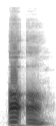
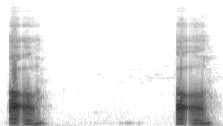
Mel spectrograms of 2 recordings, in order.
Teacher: in Tagalog words with double vowels like oo, we pronounce the vowels separately. So it's not oo, it's oo. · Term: double vowel pronunciation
